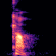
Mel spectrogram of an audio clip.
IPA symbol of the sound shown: ʌ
